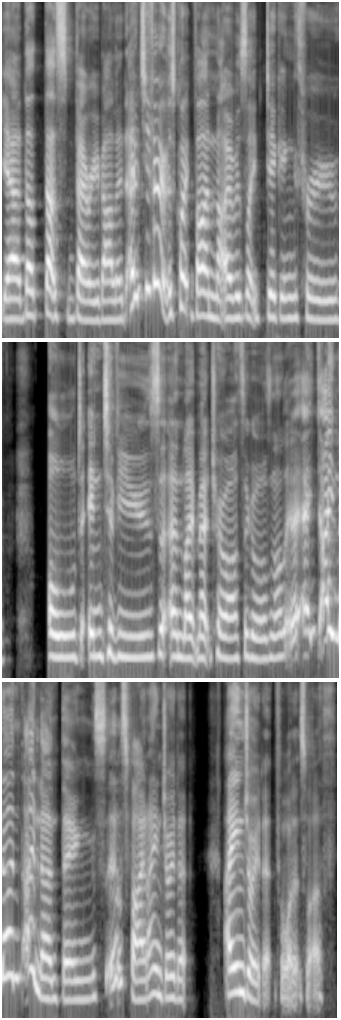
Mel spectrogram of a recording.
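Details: Adult woman; typical speech.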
